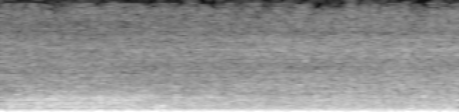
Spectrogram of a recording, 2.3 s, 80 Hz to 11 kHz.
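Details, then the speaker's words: Jeep Cherokee idling just after starting following 5 years sitting on old bad fuel: quiet, smooth, steady low rumble with no ticking or knocking; battery at 14 volts, oil pressure present, sounds healthy. "after 5 years she's running I wasn't going to start it but it started and look bro after 5 years that's crazy and it's quiet healthy what the hell woo talk about a cold start he no way 5 years 5 years and it's quiet as a whistle with old bad fuel"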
